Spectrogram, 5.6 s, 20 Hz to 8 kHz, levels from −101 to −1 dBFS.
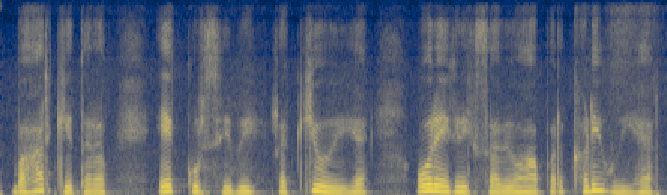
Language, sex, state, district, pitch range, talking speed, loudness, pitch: Hindi, female, Uttar Pradesh, Saharanpur, 180-210 Hz, 185 wpm, -19 LUFS, 185 Hz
